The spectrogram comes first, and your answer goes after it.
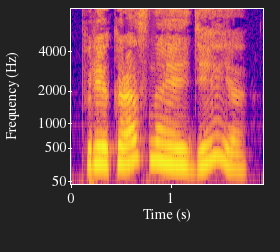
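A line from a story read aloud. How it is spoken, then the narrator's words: Cheerful, smiling. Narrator (Russian): весело улыбнулась Зоя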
